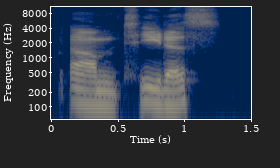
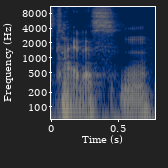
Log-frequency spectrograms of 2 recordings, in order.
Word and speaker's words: Titus: And then I have to explain who all the Square characters are to her, you know, because she's not going to know Titus, which I have now learned is the pronunciation of his name. But ugh, it's Titus.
